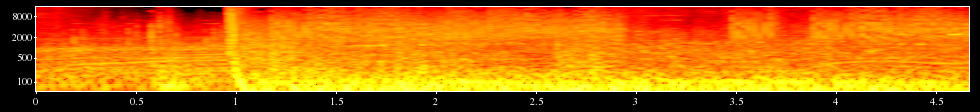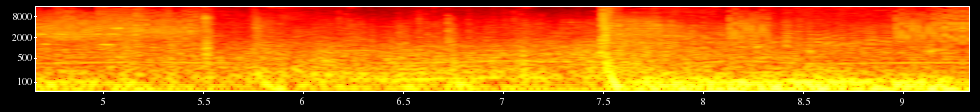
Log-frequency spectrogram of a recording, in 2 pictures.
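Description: A plasma beam weapon fires with a crackling hum in a video game.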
